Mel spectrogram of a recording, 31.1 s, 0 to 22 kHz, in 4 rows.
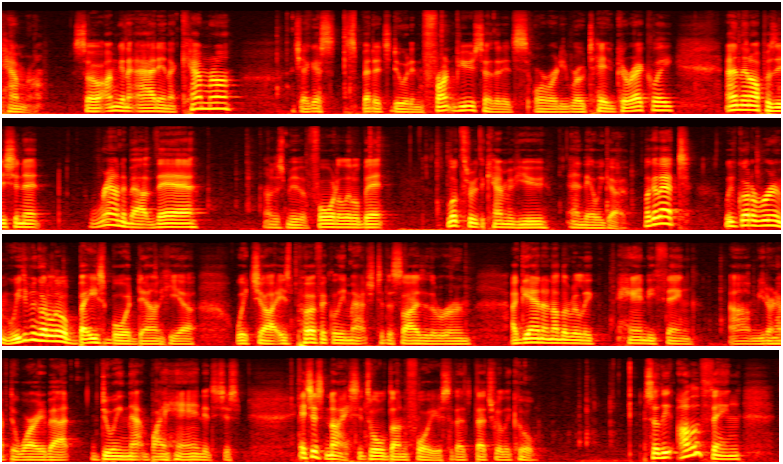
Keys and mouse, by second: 2.6 x, 3.4 KP_1, 4.1 shift+a, 7.2 KP_1, 7.6 g, 10.0 g, 11.4 KP_0, 12.0 z, 13.6 r, 15.8-17.2 drag, 16.0 z, 16.9 z, 18.4 n, 18.9 click, 19.8 z, 20.3 click, 21.4 z, 22.5 z, 23.9-26.1 drag, 26.1 KP_0, 26.8 z, 29.0-30.4 drag, 29.0 r.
